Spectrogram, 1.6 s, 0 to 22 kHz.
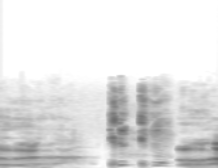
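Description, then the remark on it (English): Two quick, deliberate-sounding coughs, fairly loud, land back to back in a short gap between stretches of voiced sound, like an exaggerated forced cough. “Now you're just fake coughing. That's a fake cough, 100%.”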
